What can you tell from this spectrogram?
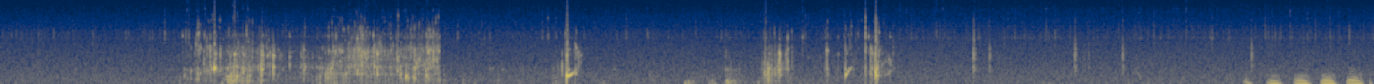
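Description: Underwater gurgling, scraping and knocking as a diver handles a freshly speared fish: two stretches of noisy rustle early on, a sharp knock, then a few short bursts, and near the end four quick low pulses.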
